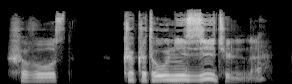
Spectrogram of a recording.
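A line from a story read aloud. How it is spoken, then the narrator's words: Exhaled, disgusted. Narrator (Russian): выдохнул Анубис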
